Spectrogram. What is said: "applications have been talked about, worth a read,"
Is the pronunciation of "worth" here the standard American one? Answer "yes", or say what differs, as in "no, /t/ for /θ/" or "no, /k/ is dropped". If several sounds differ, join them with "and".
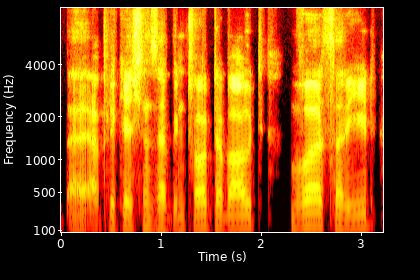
no, /s/ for /θ/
